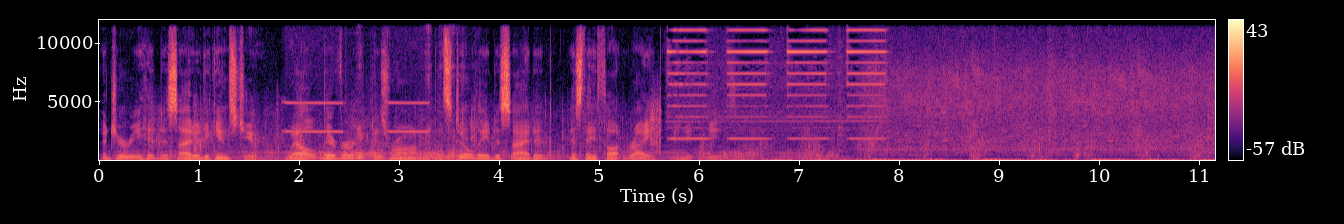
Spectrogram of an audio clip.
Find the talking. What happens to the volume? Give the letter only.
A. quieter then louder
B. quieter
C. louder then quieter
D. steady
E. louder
D.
